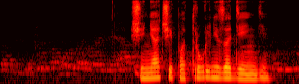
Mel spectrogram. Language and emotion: Russian, neutral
